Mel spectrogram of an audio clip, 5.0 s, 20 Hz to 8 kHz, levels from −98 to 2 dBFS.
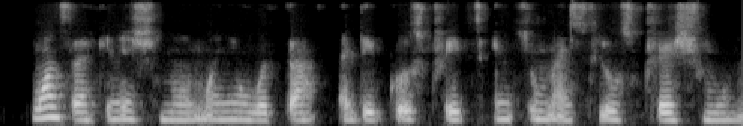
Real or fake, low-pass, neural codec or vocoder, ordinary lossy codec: fake; 7.2 kHz; codec, 16 kHz, 4.8 kbps, FACodec; AAC, 48 kbps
